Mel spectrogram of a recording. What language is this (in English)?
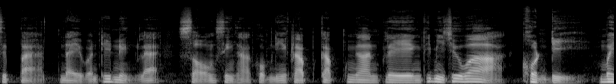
Thai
